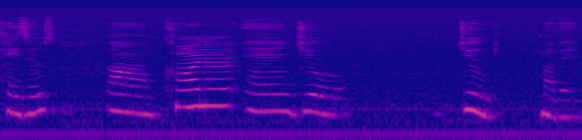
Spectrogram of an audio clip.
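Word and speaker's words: Jesús: The characters are Callie, Lena, Stephen, Brandon, Mike, Marilena, Jesus, but it's called Jesus, but in Spanish it's pronounced Jesus.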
